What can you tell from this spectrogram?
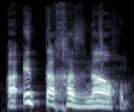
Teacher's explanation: تو بعد والا حمزہ مکسور آپ کا حذف ہو گیا، تو ابھی آپ کا پہلا والا حمزہ قطعی رہ گیا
